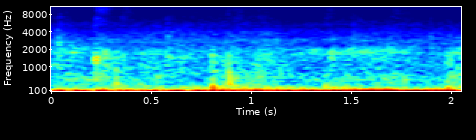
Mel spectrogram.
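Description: A steady low hum with a few faint footsteps on a concrete floor.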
